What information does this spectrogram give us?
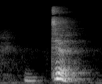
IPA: d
